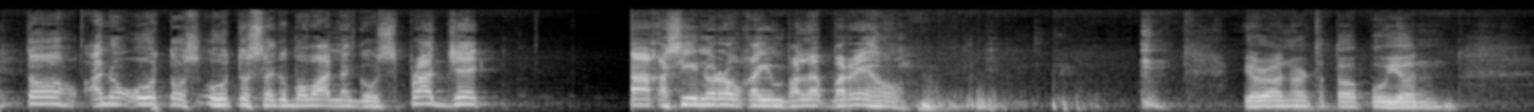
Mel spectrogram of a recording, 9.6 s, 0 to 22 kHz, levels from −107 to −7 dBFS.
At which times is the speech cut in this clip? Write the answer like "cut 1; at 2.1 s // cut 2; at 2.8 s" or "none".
cut 1; at 3.9 s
